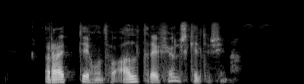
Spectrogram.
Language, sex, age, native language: Icelandic, male, 50-59, Icelandic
